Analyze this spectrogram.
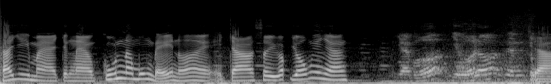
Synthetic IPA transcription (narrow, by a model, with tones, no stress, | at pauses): kaː˨˦jzi˨˩maː˨˩t͡ɕə˨˩ŋnaː˨˩wku˨˦ənːɔ˨˦mu˨˦ənɗɛ˧˩nɨ̰˧˥ə˨˩t͡ɕɔ˧si˧ɣɔ˦˥p̚zo˨˦ŋ͡mɲə˨˦ɲa˧ʔa˧ŋː˧˨ | ɨ˨˦ə˧˦˨ | ja̰ː˧˨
